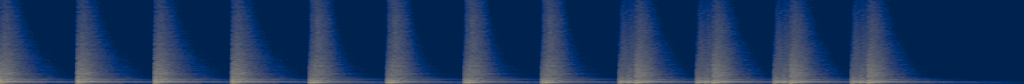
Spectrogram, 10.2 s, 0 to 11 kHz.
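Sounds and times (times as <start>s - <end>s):
garage rock snare drum hits: 0.0s - 9.1s.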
